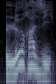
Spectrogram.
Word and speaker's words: l'Eurasie: L'Eurasie, final E not pronounced.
